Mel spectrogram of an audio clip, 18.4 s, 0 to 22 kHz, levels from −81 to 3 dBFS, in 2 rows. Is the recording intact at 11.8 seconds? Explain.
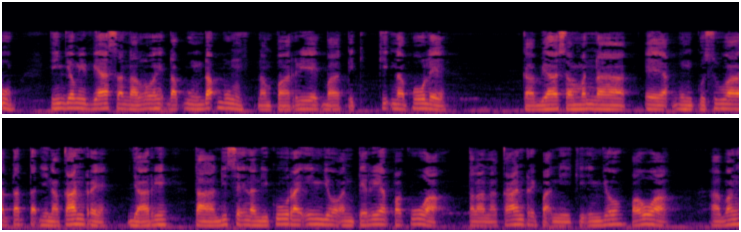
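No. At 11.8 seconds, as across the whole clip, the speech carries likely MP3 compression damage, which fits a low bitrate around 32 kbps. Treble is cut at 8.3 kHz, and weak frequency lines drop in and out between frames, giving a watery, swirly sound with smeared attacks. A spectrogram shows a flat ceiling at 8.3 kHz and flickering, patchy energy below it.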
